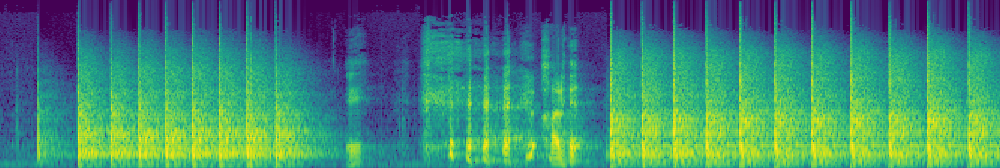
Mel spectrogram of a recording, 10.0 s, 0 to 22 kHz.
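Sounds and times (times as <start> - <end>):
hammer driving a nail into a homemade rocket launch pad base: 0.4 - 3.3, 6.1 - 9.9
speech: 3.5 - 6.0
laughter: 4.2 - 5.9.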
